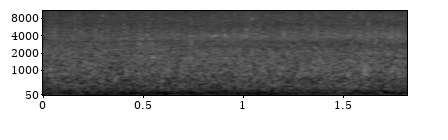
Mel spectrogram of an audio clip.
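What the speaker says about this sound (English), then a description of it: "Kind of little mini waterfalls." A small stream spills over little mini waterfalls, making a soft, continuous babbling rush that stays close and even throughout, with no voices over it.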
